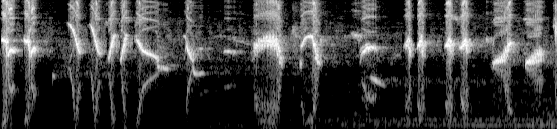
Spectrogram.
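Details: Asian pied starling song used to train other cage birds, a jumble of sharp chirps, short whistled slurs and harsh squawky notes with brief pauses, plus a low hum in the background.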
